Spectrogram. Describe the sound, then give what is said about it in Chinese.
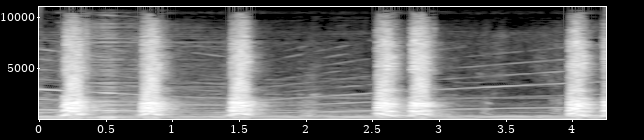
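Dogs bark in about six sharp, loud bursts at an irregular pace, two of them paired quickly together, over a steady low droning hum, from a video released by Belarusian state media claiming Lithuanian border guards set dogs on refugees to drive them off. No one speaks. “白罗斯的官方媒体竟释出影片，宣称立陶宛的边防士兵放狗咬难民进行驱离，立陶宛则反批这是白罗斯的假外宣。”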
